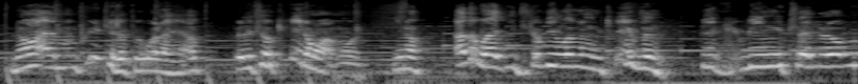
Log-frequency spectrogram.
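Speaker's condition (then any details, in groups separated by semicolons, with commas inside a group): Cerebral palsy; uses wheelchair, assistive technology; age 27, weekly physical therapy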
